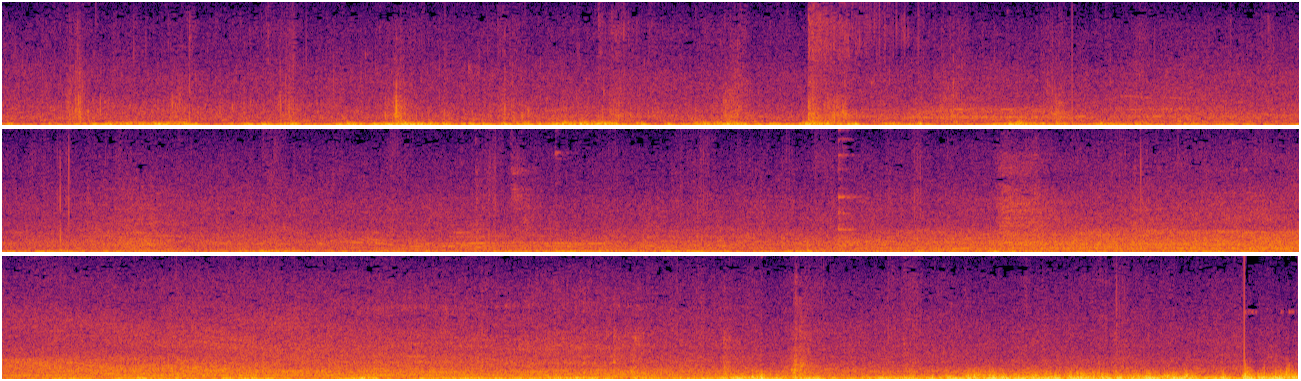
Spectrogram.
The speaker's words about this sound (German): Wasserfall wird hinter mir gelassen.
